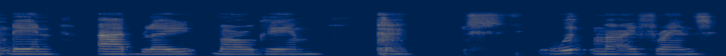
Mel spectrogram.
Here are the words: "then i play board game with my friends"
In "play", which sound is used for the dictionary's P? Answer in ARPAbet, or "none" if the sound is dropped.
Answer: B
